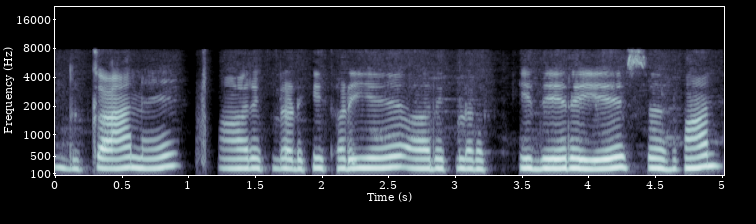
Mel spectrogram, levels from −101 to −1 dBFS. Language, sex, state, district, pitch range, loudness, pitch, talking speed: Hindi, female, Uttar Pradesh, Ghazipur, 215-230 Hz, -17 LUFS, 220 Hz, 165 wpm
